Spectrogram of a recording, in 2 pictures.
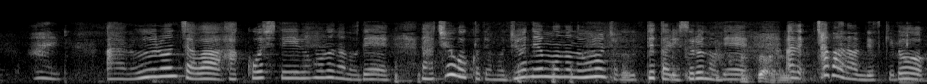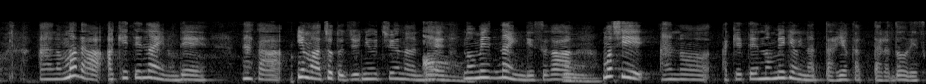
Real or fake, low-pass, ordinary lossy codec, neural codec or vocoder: real; none; none; none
